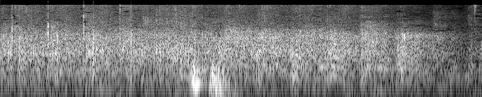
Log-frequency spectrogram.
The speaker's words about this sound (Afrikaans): Ja, kom gee vir die Here groot hande klap.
